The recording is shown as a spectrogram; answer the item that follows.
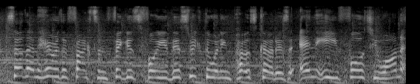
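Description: Over clear background music, a woman with an extremely high voice talks with hardly any pauses, ordinary pitch variation and a dry sound with no echo. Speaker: lottery presenter. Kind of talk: presenter piece to camera. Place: waterside.

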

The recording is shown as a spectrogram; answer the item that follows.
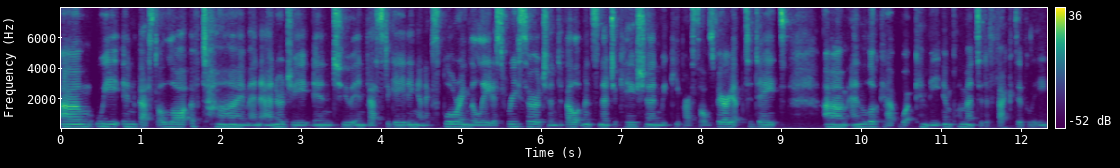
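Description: At a fairly quick pace with hardly any pauses, a woman speaks in a very deep, low pitch. Her intonation is fairly even, over light background noise. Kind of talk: interview answer. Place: office.

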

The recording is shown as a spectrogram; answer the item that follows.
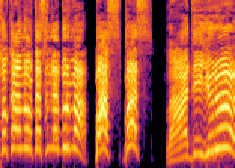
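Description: Extremely high-pitched put-on character voice from a man, delivered at a moderate speed. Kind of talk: video game dubbing. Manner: shouted combat callouts.

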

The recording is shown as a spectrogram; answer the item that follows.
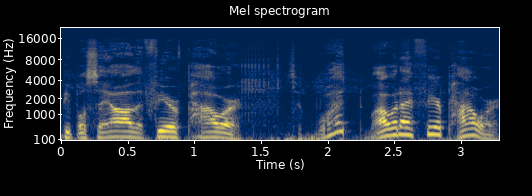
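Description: A man speaks with lively intonation and vocal fry. Light background noise sits behind him. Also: dry sound with no echo. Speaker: self-development coach. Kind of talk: casual vlog chat answering a reader question. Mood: earnest, reflective, animated. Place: garden. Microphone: phone near.

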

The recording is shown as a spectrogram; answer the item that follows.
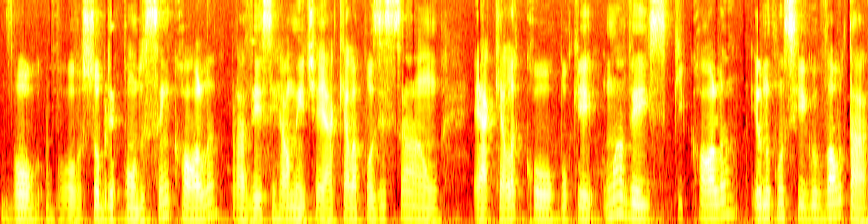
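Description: Here a man talks at a medium pitch and a moderate pace. His intonation is fairly even. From Piauí, Brazil (Parnaíba); Piauí, Brazil. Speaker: visual artist; guest. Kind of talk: TV interview. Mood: calm, explanatory. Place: studio. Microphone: studio mic.

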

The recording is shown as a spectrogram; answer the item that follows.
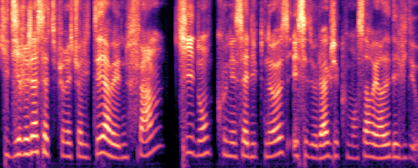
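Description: In a quiet background, a woman talks at a very fast pace with ordinary pitch variation and a dry sound with no echo. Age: 20s. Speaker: hypnosis subject, osteopath; interviewee. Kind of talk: personal testimony. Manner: halting, many hesitations. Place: home room. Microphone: video call.

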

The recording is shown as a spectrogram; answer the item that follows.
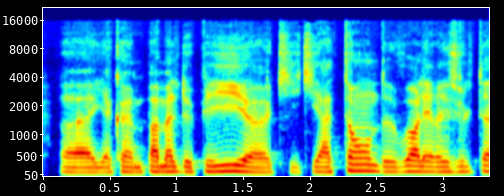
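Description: A man at a moderate pace, flat and monotone, in a dry sound with no echo against a quiet background. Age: 30s. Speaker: engineering consultant; presenter. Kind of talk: presentation. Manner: halting. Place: meeting room. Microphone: handheld.

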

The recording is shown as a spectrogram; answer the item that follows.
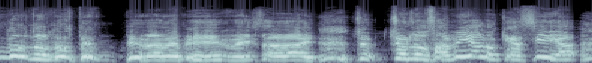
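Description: A man puts on a character voice with an extremely high pitch, big pitch swings, a bright, sharp tone and a fairly quick pace.

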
